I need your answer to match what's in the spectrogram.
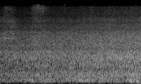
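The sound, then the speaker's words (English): Heavy rain pours down during a sermon in a dense, steady hiss that fills the whole clip, loud and unbroken with a faint low rumble underneath and no voices. “If it rains harder, I'm going to start yelling more.”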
